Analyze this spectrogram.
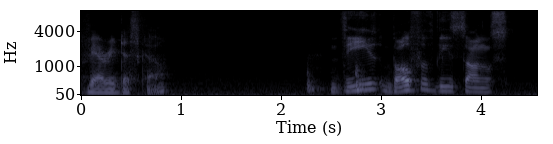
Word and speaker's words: Veridis Quo: it's Veridis Quo is Yeah, the yeah, yeah. actual name, but it's meant to be pronounced like very disco.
